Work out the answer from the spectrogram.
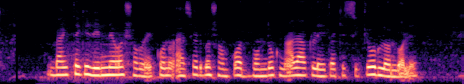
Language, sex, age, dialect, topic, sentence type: Bengali, female, 18-24, Standard Colloquial, banking, statement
